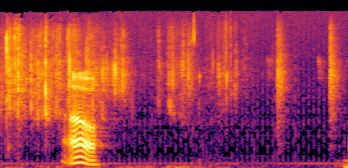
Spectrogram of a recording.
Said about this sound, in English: You just hit me with a piece of paper? Yeah, it's rude as hell.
